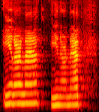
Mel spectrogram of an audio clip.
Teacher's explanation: Então você tem um T que vem logo depois de uma letra N, às vezes esse T some.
